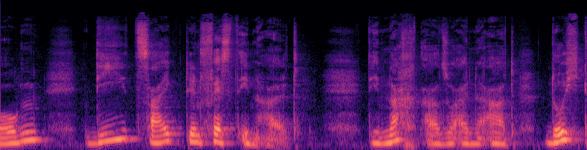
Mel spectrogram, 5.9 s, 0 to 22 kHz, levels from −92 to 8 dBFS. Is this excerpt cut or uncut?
cut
